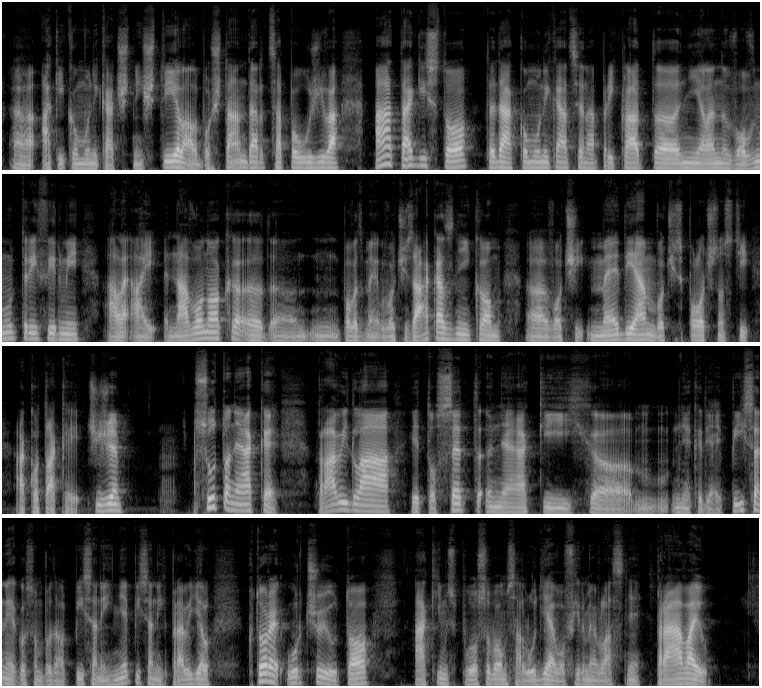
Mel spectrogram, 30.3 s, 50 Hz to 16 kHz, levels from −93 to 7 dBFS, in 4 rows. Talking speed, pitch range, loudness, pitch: 115 wpm, 95-120 Hz, -26 LUFS, 105 Hz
